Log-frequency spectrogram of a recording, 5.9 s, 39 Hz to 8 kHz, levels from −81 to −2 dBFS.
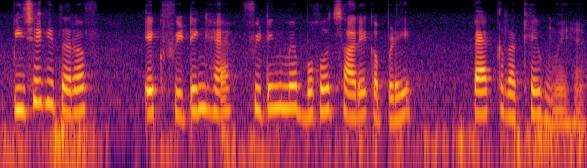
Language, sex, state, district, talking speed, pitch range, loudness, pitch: Hindi, female, Uttar Pradesh, Lalitpur, 155 wpm, 195-250 Hz, -18 LUFS, 225 Hz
